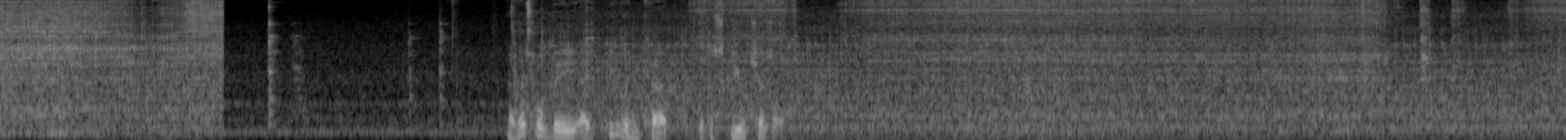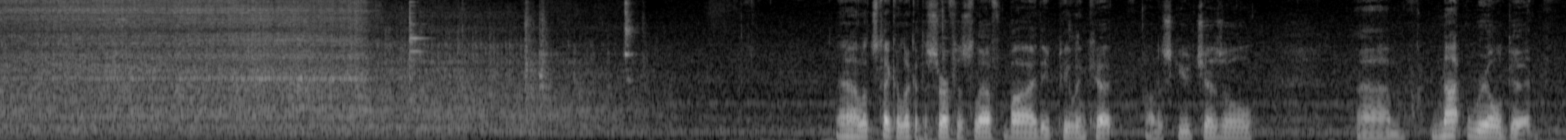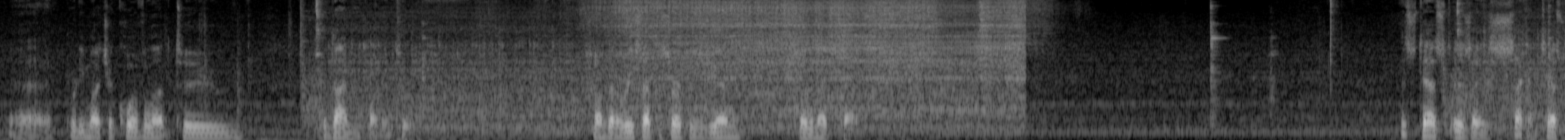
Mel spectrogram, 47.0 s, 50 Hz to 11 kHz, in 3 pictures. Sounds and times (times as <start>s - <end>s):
Filing (rasp): 0.0s - 2.3s, 5.2s - 19.4s, 34.5s - 41.6s, 45.8s - 46.9s.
